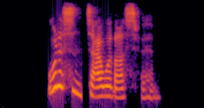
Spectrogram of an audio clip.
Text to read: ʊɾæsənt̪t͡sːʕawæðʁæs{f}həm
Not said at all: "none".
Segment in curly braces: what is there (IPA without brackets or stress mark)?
f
